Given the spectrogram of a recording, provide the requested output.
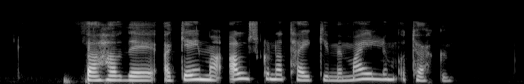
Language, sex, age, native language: Icelandic, female, 14, Icelandic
